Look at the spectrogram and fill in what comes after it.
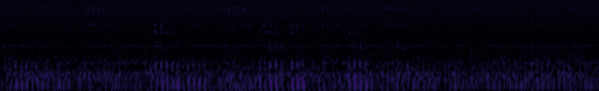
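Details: A tabby cat suddenly starts purring after smelling its owner's phone, a steady, low, rumbling throb that pulses with each breath.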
